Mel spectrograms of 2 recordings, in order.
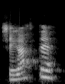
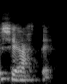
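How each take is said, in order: First: It is said with question intonation. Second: It is said with statement intonation.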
